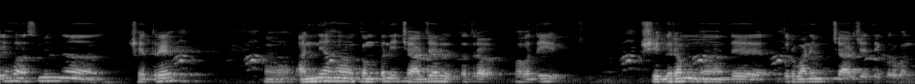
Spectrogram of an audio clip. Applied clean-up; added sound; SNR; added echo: classical method log-MMSE.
